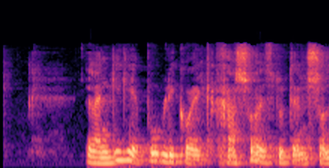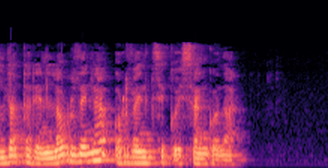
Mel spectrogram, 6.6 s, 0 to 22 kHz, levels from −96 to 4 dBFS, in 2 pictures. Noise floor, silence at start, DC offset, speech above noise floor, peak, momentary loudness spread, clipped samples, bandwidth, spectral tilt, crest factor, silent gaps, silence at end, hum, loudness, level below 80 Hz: -67 dBFS; 0.85 s; under 0.1%; 54 dB; 0 dBFS; 7 LU; under 0.1%; 7.8 kHz; -6 dB/octave; 14 dB; none; 0.85 s; none; -13 LUFS; -56 dBFS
